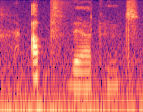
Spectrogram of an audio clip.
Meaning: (verb) present participle of abwerten; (adjective) derogatory, pejorative, disparaging
- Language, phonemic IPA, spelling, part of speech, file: German, /ˈapˌveːɐ̯tn̩t/, abwertend, verb / adjective, De-abwertend.ogg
